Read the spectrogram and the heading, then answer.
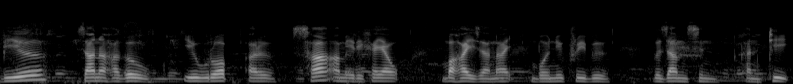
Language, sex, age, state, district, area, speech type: Bodo, male, 45-60, Assam, Kokrajhar, rural, read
